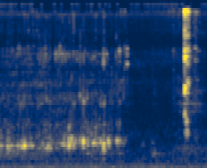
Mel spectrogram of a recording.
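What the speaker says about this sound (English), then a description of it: "If you take that cold water while the coffee is still hot, and you just pour that in there" Cold water is poured into hot campfire coffee, heard as small trickling and dripping splashes that come close and fairly faint, ending with a brief brighter splash.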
